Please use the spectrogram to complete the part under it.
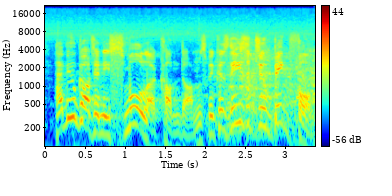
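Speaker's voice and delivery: loud, swooping, carrying voice. Retelling the embarrassing line he was made to say in a chemist's, in a loud voice. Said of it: "say in a loud voice".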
